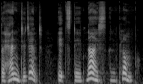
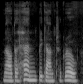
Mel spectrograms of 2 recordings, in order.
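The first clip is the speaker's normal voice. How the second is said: usual speaking voice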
